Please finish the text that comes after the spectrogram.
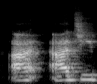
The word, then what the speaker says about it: Aji: And then there was a pineapple, Aji pineapple. Ahi pineapple. But it's spelled with a J, I suppose.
